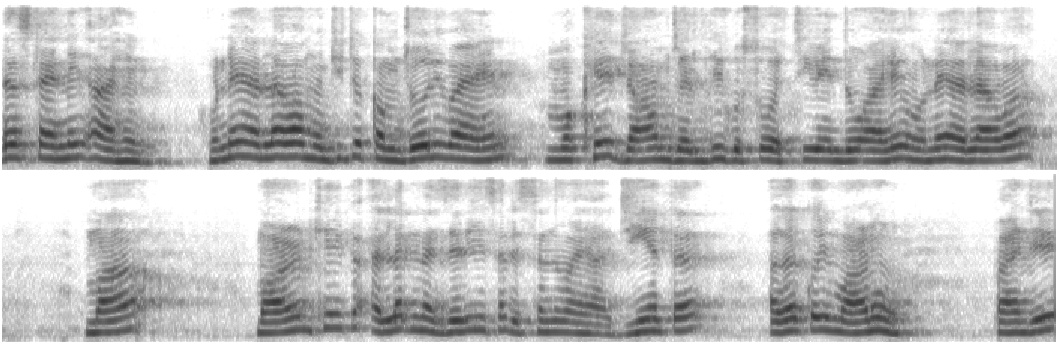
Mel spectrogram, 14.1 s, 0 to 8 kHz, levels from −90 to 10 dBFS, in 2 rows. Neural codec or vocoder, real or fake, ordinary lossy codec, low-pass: codec, 16 kHz, 8 kbps, FreqCodec, smaller model; fake; none; 7.2 kHz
